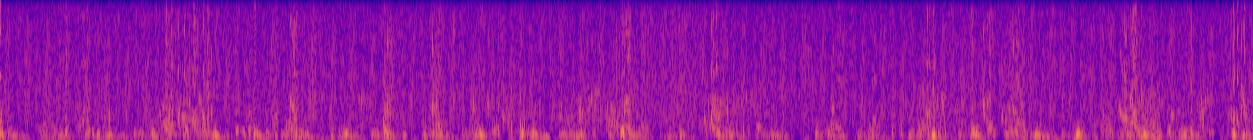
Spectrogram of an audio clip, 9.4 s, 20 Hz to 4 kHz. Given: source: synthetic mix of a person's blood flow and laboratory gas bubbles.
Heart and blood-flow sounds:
Doppler ultrasound of blood flow; precordium
0.00-0.16 s: bubbles
0.27-0.36 s: bubbles
0.40-0.85 s: bubbles
0.98-1.05 s: bubbles
1.17-1.64 s: bubbles
1.75-2.36 s: bubbles
2.57-2.97 s: bubbles
3.00-3.07 s: bubbles
3.18-3.41 s: bubbles
3.52-4.03 s: bubbles
4.17-4.89 s: bubbles
5.19-5.76 s: bubbles
6.21-6.34 s: bubbles
6.50-6.60 s: bubbles
6.65-7.25 s: bubbles
7.28-7.73 s: bubbles
8.16-8.87 s: bubbles
8.91-9.12 s: bubbles
9.19-9.40 s: bubbles
From the record:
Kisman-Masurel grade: 342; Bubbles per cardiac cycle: rolling drumbeat, 9 or more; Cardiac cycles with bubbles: 100%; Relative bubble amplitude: moderate (0.250 to 0.450); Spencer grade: 3 (all of the cardiac periods contain showers or single bubble signals, but not dominating or overriding the cardiac motion signals); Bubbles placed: anywhere in the cardiac cycle

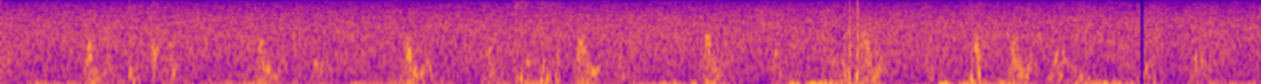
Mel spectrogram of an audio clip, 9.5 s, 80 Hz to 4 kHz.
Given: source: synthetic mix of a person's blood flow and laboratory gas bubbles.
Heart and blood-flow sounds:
Doppler ultrasound of blood flow; precordium
0.94-1.06 s: bubbles
1.12-1.21 s: bubbles
3.84-4.21 s: bubbles
6.19-6.46 s: bubbles
7.24-7.38 s: bubbles
8.02-8.18 s: bubbles
From the record:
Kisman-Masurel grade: 123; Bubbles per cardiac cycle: 1 to 2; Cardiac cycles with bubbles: 10 to 50%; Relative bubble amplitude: loud (0.450 to 0.775); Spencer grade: 2 (many but less than half of the cardiac periods contain bubble signals, singularly or in groups); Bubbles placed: only in the low amplitude regions of the cardiac cycle

